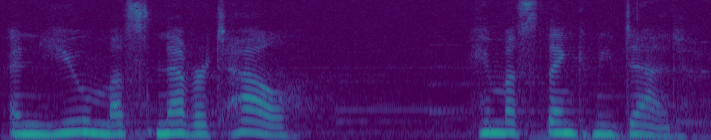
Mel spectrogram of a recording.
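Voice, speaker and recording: A woman plays an anguished, devoted young wife in a radio drama. Her voice sits fairly high and moves very slowly, with earnest melodrama. It rings through a reverberant hall with music behind. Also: fairly even intonation, dark tone. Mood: desperate, resolute. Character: anguished, devoted young-looking wife cursed never to age. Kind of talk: stage radio-play acting. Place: large reverberant church or hall.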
